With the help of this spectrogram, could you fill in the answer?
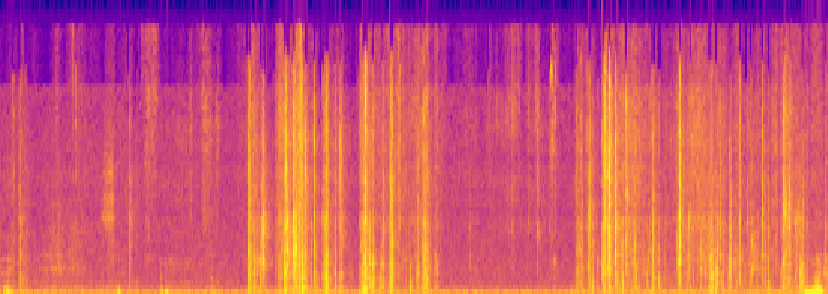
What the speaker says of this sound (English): let's stick the envelope in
